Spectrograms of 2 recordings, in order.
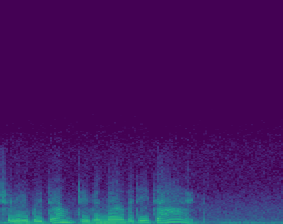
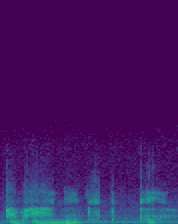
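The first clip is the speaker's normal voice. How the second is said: slow, breathy hush before the preview; spooky whisper; 5 semitones lower, 4 dB quieter than usual. Acted. Host hushing the radio audience into a slow whisper. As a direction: draw listeners in with a secret. Host teasing the next tale.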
